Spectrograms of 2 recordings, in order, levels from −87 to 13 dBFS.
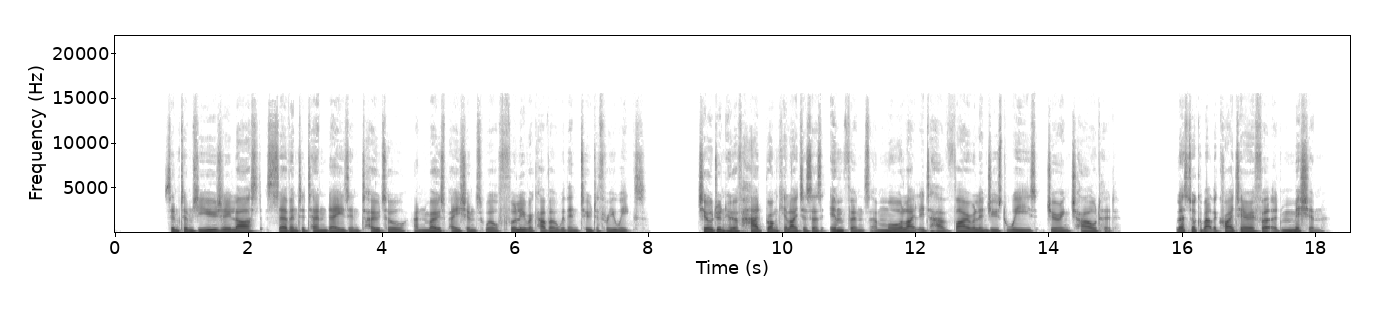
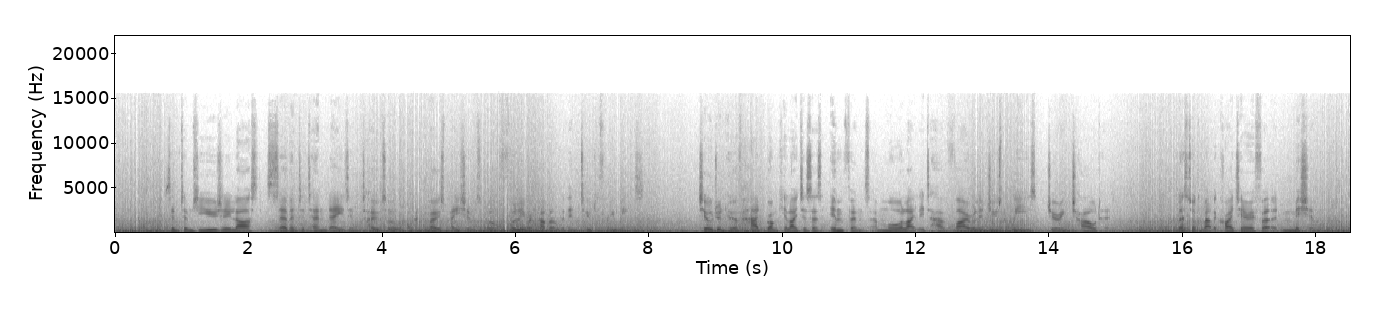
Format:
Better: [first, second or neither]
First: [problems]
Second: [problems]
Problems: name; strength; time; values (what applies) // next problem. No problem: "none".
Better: first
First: none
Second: wind noise on the microphone; heavy; 6 dB below the speech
